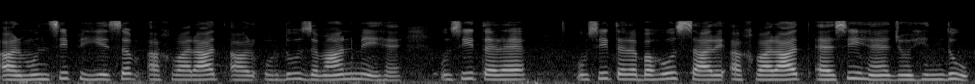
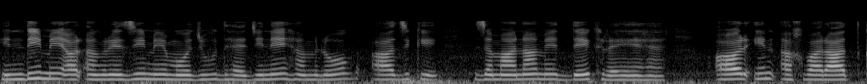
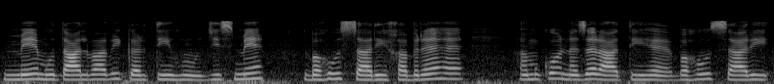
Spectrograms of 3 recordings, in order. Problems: none marked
